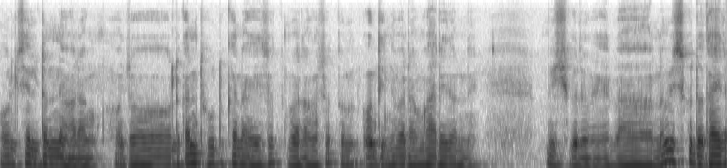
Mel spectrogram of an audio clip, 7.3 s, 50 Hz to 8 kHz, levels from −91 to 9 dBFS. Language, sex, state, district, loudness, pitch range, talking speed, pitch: Chakma, male, Tripura, Unakoti, -19 LUFS, 95-105 Hz, 150 wpm, 100 Hz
